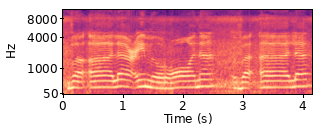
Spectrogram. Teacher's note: حمزہ کو نرمی سے پڑھا اور عین کو سختی سے پڑھا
